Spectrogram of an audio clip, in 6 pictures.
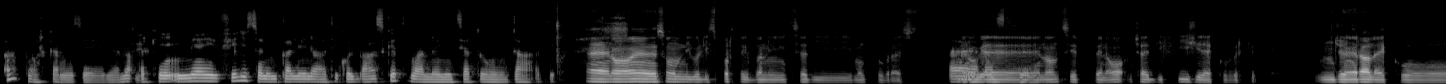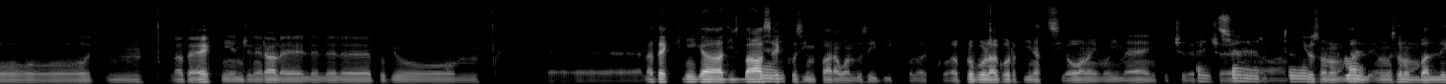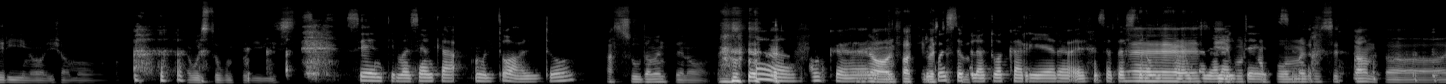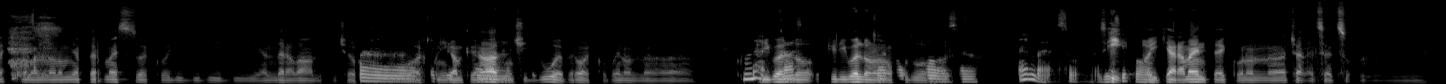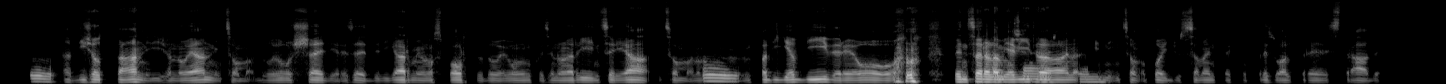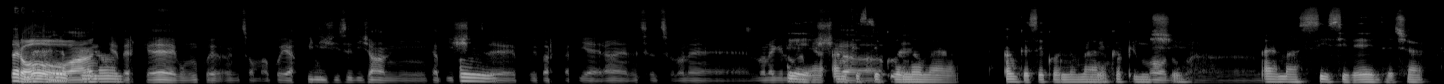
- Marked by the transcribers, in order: drawn out: "iniziati"; "cioè" said as "ceh"; tapping; drawn out: "ecco"; other background noise; lip smack; drawn out: "popio"; "proprio" said as "popio"; "proprio" said as "propo"; chuckle; chuckle; drawn out: "Eh"; chuckle; "cioè" said as "ceh"; "insomma" said as "nsomma"; "cioè" said as "ceh"; "insomma" said as "inzomma"; "insomma" said as "inzomma"; chuckle; "insomma" said as "inzomma"; "insomma" said as "inzomma"; "cioè" said as "ceh"
- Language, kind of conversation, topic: Italian, unstructured, Qual è l’attività fisica ideale per te per rimanere in forma?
